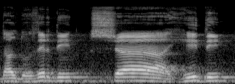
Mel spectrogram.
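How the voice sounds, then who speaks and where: A man teaching Quran reading in an Urdu accent, spelling out each letter with its vowel mark and then joining the syllables into a drawn-out word. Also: on the high side, steady tone. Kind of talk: slow spelling-out recitation lesson. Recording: hall reverb with faint noise.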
